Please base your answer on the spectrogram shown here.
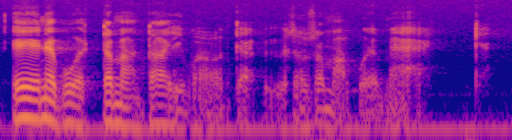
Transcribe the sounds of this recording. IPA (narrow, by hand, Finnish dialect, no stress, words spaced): eˑi ne ʋoˑet tæmæn tɑiʋɑhɑŋ kæpyʋ̆æ se on sɑmɑ kuʔ ʔeˑi mæːkːæː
